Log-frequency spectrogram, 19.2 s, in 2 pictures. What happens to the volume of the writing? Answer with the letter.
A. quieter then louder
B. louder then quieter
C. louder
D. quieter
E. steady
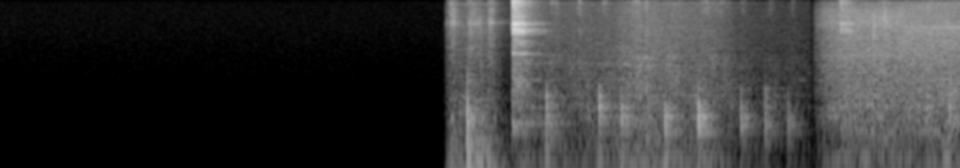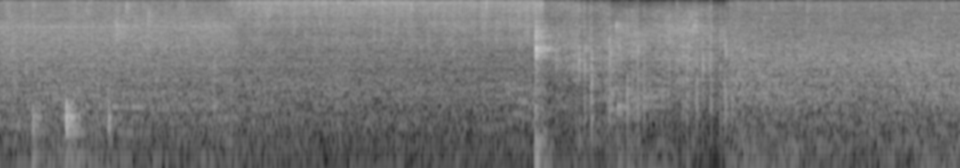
A.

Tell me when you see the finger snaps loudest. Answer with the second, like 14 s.
15 s.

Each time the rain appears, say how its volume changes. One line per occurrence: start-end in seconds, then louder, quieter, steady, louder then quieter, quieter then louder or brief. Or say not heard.
8.2-19.1 steady.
